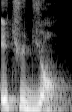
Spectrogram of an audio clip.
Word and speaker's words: étudiants: الي étudiant، ils sont étudiants، الاس ne prononce pas والتي ne prononce pas.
